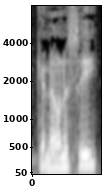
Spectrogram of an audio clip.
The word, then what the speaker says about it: Canonici: Canonici, did I say that right? – Nailed it.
